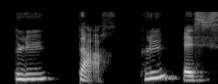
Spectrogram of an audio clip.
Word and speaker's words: tard: This one is pronounced as à plus tard. Plus is silent, tard, D is silent. So à plus tard.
